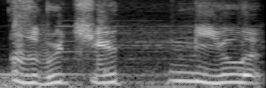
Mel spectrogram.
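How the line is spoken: Sobbing. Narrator (Russian): всхлипнул тупица

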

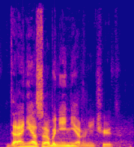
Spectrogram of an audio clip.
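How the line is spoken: Wry snort. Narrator (Russian): хмыкнул мой спутник

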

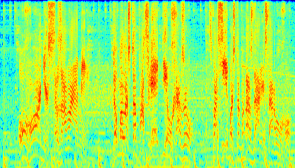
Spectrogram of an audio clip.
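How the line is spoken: Grumbling. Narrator (Russian): Вешалка проворчала

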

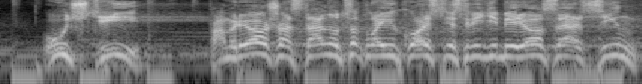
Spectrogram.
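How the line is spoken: Shouting after someone. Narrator (Russian): кричал он мне уже в спину

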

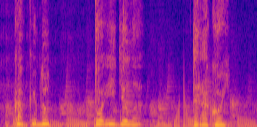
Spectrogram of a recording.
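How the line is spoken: Strained, unhappy. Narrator (Russian): выдавила из себя несчастная

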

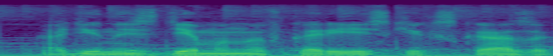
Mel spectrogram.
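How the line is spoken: Calm reply. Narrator (Russian): спокойно ответил Ким

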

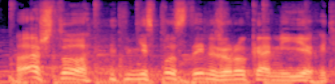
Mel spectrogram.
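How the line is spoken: Chuckling. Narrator (Russian): хохотнул Иван

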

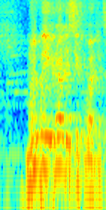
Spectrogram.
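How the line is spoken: Plain. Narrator (Russian): сказал он

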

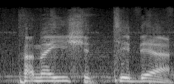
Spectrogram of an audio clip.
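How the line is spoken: Laughing. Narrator (Russian): Харра засмеялась

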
